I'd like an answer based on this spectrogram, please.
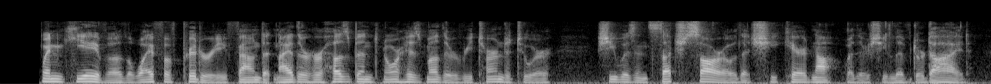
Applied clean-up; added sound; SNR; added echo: none; none; none; none.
